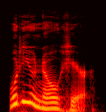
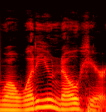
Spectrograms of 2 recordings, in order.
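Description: First: It is asked calmly, softly and curiously. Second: It is asked in a condescending tone.

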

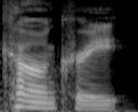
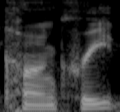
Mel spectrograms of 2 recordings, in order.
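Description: First: The stress is on the first syllable. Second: The stress is on the second syllable. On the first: The speaker calls it right. "There we go. You did it" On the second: The speaker calls it wrong. "You're putting this weird emphasis on crete"

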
